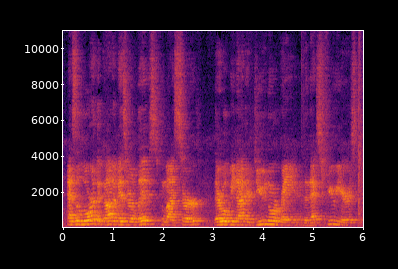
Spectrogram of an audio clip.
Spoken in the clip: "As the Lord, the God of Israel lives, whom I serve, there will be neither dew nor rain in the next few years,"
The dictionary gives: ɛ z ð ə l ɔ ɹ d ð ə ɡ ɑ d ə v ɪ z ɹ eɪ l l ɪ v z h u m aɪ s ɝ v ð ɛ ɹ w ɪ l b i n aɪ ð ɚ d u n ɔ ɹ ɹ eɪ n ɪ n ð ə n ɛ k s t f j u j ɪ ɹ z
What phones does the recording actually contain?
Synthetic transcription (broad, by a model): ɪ z ð ə l ɔ ɹ d ð ə ɡ ɑ d ə v ɪ z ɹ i l l ɪ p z h u m aɪ s ɝ v ð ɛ ɹ w ɪ l b i n aɪ ð ɚ d u n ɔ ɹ ɹ eɪ n ɪ n ð ə n ɛ k s t f j u j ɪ ɹ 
